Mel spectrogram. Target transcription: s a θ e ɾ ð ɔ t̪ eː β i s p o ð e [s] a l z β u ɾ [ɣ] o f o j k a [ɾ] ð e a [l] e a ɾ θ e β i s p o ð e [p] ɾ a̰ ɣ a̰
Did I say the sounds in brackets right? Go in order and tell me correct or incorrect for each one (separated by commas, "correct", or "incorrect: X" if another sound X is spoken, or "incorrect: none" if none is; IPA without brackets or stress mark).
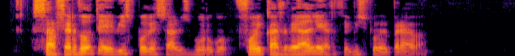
correct, correct, correct, correct, correct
